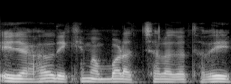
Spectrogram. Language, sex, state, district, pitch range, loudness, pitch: Chhattisgarhi, male, Chhattisgarh, Sarguja, 120-135 Hz, -16 LUFS, 130 Hz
